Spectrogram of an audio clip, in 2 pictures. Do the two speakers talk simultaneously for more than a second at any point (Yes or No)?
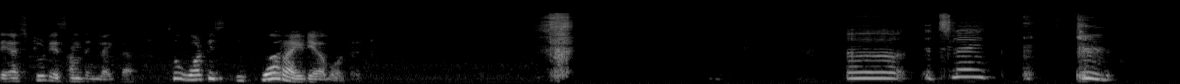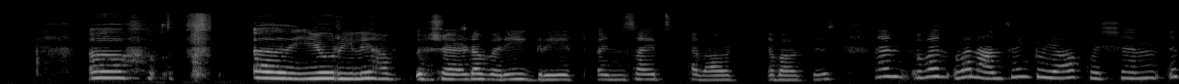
No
